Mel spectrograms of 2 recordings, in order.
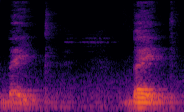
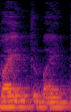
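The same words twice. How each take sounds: First: It is said with an Arabic-style pronunciation. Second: It is said with a Malayalam-style pronunciation. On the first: The speaker calls it right. "അറബിയിലേക്ക് വരുമ്പോൾ" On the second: The speaker calls it wrong. "നമ്മൾ മലയാളത്തിൽ ബൈത്ത് എന്ന് പറയുന്നത്"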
